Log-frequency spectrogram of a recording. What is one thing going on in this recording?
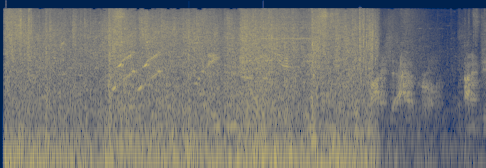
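Heavy gunfire and explosions roar in a loud blast of noise.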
